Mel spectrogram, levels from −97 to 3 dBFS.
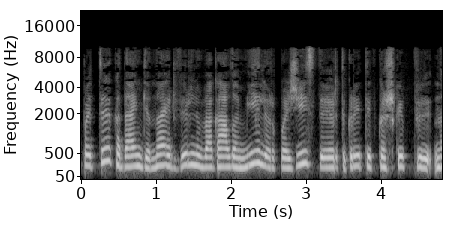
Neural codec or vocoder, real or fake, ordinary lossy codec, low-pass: vocoder, 22.05 kHz, 80 mel bands, WaveNeXt; fake; MP3, 48 kbps; 9.9 kHz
